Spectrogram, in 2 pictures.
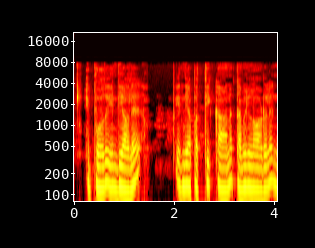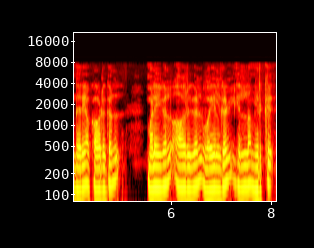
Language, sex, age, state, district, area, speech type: Tamil, male, 45-60, Tamil Nadu, Krishnagiri, rural, spontaneous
